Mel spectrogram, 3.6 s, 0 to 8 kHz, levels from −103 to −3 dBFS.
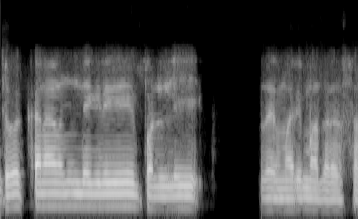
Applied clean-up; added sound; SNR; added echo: neural mask model Resemble Enhance denoiser.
